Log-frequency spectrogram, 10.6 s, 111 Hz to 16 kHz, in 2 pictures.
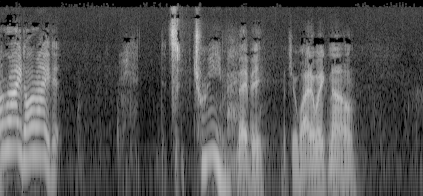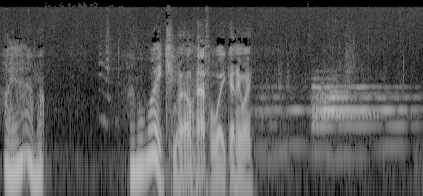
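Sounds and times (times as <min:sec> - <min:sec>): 
speech: 0:00.2 - 0:00.8, 0:01.5 - 0:04.6, 0:05.3 - 0:06.0, 0:06.9 - 0:08.6
church bell ringing: 0:08.2 - 0:10.5.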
